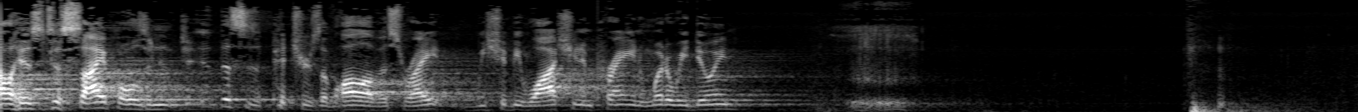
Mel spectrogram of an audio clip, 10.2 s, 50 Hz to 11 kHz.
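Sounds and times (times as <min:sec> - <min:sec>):
speech: 0:00.0 - 0:05.6, 0:06.4 - 0:06.9
person imitating snoring: 0:06.2 - 0:06.9.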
